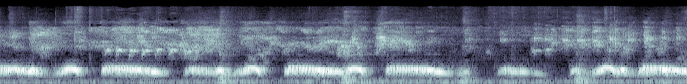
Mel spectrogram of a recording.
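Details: Aviary birds in an aviary: steady low cooing phrases, each about half a second long, repeat almost without pause, while fainter high chirps and twitters run above them throughout.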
